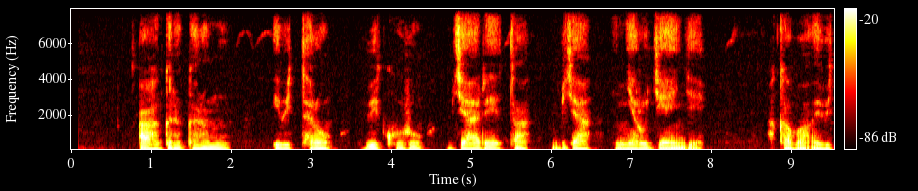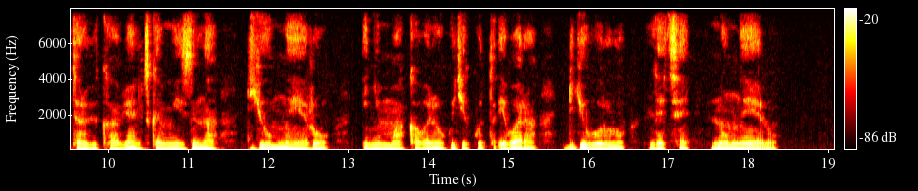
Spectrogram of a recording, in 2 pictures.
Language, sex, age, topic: Kinyarwanda, male, 18-24, government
